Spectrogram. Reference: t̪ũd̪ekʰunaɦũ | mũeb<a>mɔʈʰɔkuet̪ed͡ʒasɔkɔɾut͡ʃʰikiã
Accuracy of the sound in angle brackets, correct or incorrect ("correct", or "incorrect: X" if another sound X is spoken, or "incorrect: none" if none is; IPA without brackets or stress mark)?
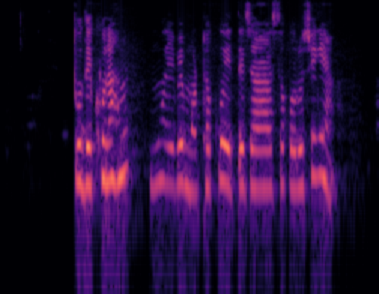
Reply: incorrect: e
